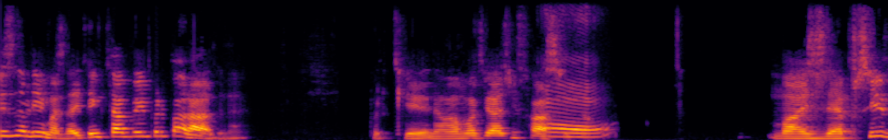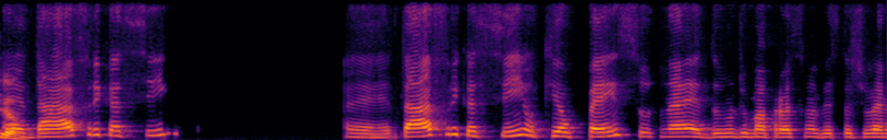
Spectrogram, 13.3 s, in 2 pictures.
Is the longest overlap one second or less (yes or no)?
yes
